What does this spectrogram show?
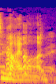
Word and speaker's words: Nylon: And I had to get help in pronouncing that correctly because it looked like New York, London to me, but it's Nylon, N-Y-L-O-N.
